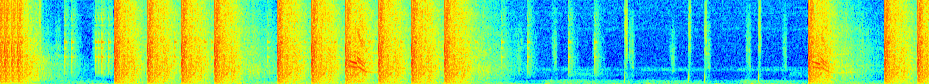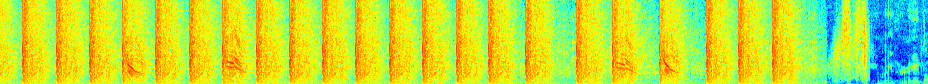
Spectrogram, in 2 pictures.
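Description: Two pistols fire rapid shots in quick succession.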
